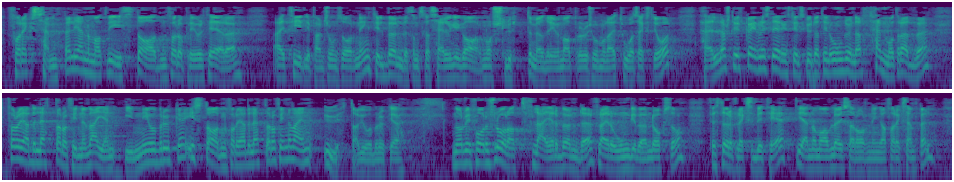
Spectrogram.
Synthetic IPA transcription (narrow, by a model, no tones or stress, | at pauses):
fɔɾɛksɛmpəljɛnːɔmɑt̪ʋɪɪst̪ɑːd̪n̩fɔɾɔpʰɾɪʊɾɪt̪ʰeːɾə | ʔæ̰ɪt̪ʰiːd̪lɪpʰɛŋʂuːnsɔɾnɪŋt̪ʰɪlbœnd̪əsɔmskɑsɛlɡəɡɑːɾnɔʂɭʉt̪ːəmɛɔd̪ɾiːʋəmɑːt̪̚pʰɾʊd̪ʉkʃuːnɔd̪æt̪ʰuːɔsɛkst̪ɪoːɾ | hɛlːəʂt̪ʏɾkəɪnʋɛst̪eːɾɪŋst̪ʰɪlskʉd̪ət̪ʰɪlʊŋɡʉnd̪ɑɾfɛmːɔt̪ʰɾɛd̪ʋə | fɔɾɔjæːɖ̪əlɛt̪ːəɾəɔfɪnːəʋæɪənɪnːɪjuːɾbɾʉːkəʔɪst̪ɑːd̪nfɔɾɔjæːɖəlɛt̪ːəɾəɔfɪnːəʋæɪənʉːt̪ɑ̰ʋjuːɾbɾʉːkə | nɔɾʋɪfoːɾəsɭoːɾɑt̪flæɪɾəbœnd̪əflæɪɾəʊŋɡəbœnd̪əɔksɔ | fest̪œɾəflɛksɪbɪlɪt̪ʰeːt̪jɛnːɔmɑːʋlœʏsəɾɔɾnɪŋɑfɔɾɛksɛmpəl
